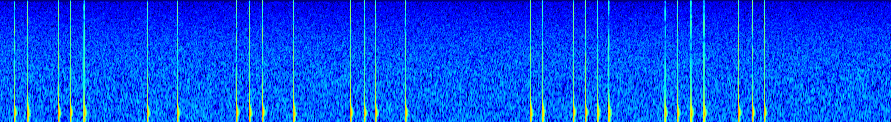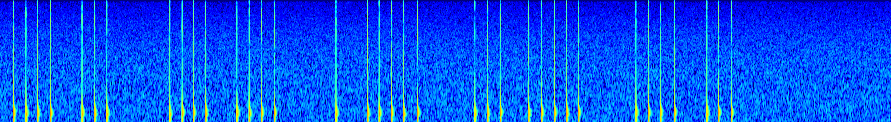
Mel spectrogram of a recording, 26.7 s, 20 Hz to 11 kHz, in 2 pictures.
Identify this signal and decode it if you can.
Tap code, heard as knocks on a wall, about 5 knocks a second. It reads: HALL IS STEPS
